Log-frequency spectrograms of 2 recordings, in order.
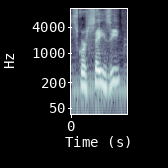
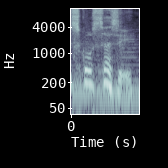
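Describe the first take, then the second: First: The name is said in a plain, everyday way. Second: The name is said in a fancy, exaggerated way.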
